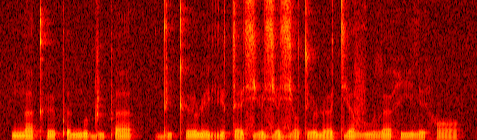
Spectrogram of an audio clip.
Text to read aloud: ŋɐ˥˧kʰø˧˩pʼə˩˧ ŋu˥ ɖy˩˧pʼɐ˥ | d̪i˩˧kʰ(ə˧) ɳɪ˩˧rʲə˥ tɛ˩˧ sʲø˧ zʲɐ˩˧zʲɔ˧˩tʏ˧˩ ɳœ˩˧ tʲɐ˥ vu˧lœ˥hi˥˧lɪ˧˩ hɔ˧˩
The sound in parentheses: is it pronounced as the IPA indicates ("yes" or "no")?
no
